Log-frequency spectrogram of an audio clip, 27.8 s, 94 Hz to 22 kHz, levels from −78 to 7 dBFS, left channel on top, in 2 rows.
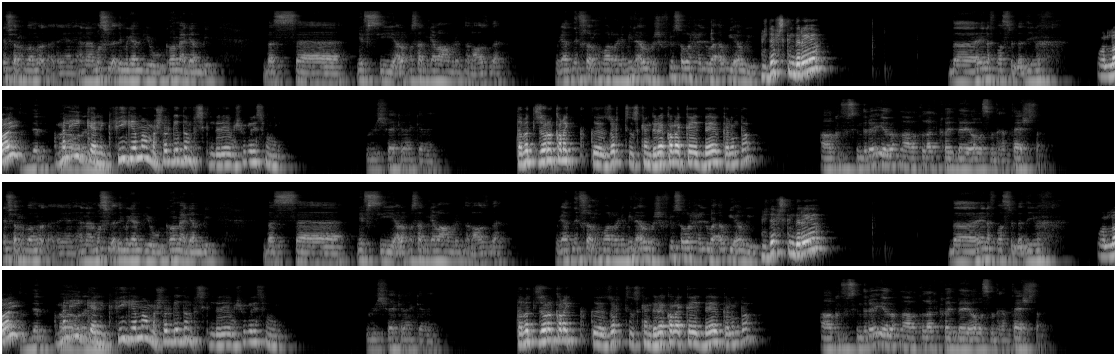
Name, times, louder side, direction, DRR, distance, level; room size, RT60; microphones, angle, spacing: voice 1, 0.0-2.6 3.3-6.2 6.9-9.4 11.8-13.2 14.1-15.2 18.5-19.3 24.1-26.9, equal, 10° left, 0 dB, 3.2 m, -32 dB
voice 2, 9.5-10.2 13.7-14.1 14.6-17.4 20.3-23.3, left 2 dB, 75° left, 8 dB, 1.1 m, -21 dB
10.5 x 5.1 x 5.0 m, 0.35 s
head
